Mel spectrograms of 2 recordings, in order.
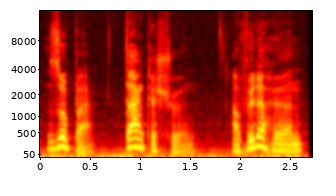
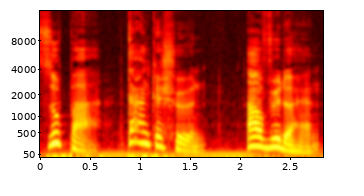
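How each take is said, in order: First: It is said with less excitement. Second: It is said with lively excitement.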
